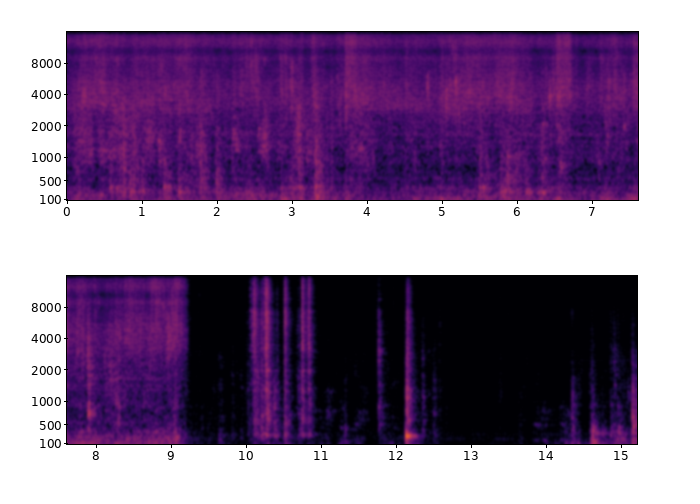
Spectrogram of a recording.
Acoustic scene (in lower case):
kitchen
